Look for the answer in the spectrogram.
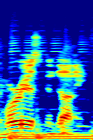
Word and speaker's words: Mori Eskandani: One of the most well-known poker producers and president of PokerGO, uh, Mori Did I pronounce that right, Mori Eskandani? – Yes, you did.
